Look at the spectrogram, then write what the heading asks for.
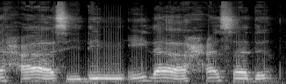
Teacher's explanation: دال پہ آیت کریں گے، جزم دیں گے، دال کو قلقلہ ہو جائے گا · حروف حلقی کا حمزہ آ رہا ہے، اس لیے اس کو ہم یہاں پر اس میں ہم اظہار کریں گے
